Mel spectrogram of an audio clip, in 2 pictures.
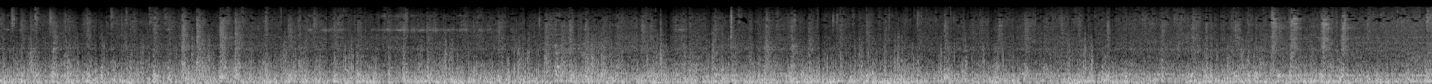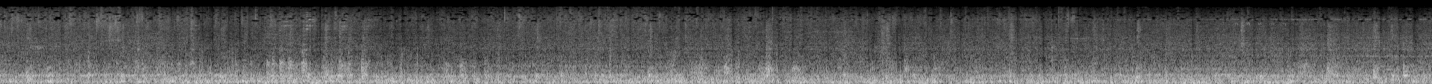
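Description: Passenger train running at speed, its wheels clattering over the rail joints in an irregular stream of clicks over a steady rumble, heard from the open doorway of a moving coach.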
